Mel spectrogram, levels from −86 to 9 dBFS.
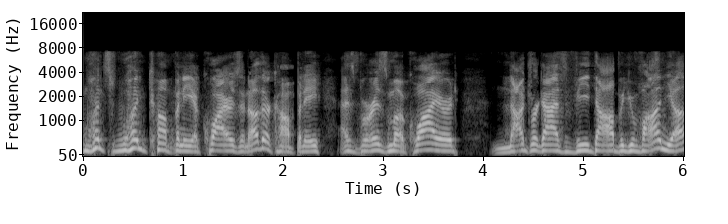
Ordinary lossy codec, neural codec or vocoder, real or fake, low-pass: AAC, 32 kbps; none; real; 7.2 kHz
